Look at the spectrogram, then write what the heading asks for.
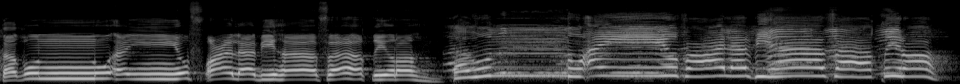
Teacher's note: قاف حروف مستعلیہ میں سے، زیر تو ہے باریک نہیں ہوگا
